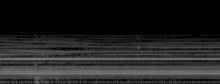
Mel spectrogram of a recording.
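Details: FXTUL F703 smoke leak detector clipped to a Pontiac's trunk-mounted battery, after a finicky connection finally holds: steady even buzz at one pitch without dropouts, normal steady running.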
